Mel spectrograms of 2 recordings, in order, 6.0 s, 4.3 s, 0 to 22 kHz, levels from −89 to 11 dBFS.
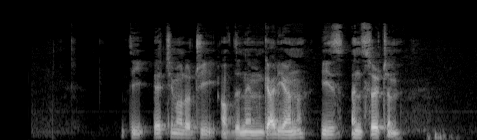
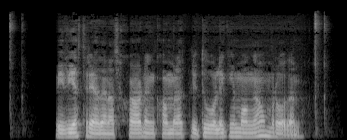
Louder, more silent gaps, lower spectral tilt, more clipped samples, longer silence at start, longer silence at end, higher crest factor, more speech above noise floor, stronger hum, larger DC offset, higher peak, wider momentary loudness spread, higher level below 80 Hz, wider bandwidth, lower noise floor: about the same, -22 LUFS vs -20 LUFS; second, none vs 0.64-0.69 s; second, -5.5 dB/octave vs -7 dB/octave; neither; first, 1.65 s vs 0.1 s; first, 0.5 s vs 0.35 s; about the same, 20 dB vs 18 dB; first, 54 dB vs 36 dB; neither; neither; about the same, -4 dBFS vs -2 dBFS; second, 12 LU vs 16 LU; first, -50 dBFS vs -58 dBFS; second, 11.5 kHz vs 15.5 kHz; first, -75 dBFS vs -55 dBFS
